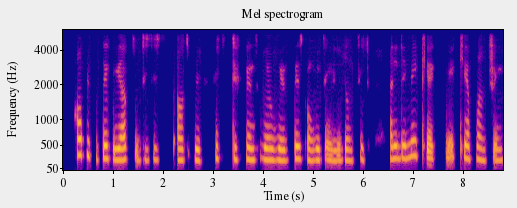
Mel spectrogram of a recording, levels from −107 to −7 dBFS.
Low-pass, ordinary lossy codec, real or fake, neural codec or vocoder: 5.4 kHz; none; fake; autoencoder, 48 kHz, 32 numbers a frame, DAC-VAE, trained on Japanese speech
